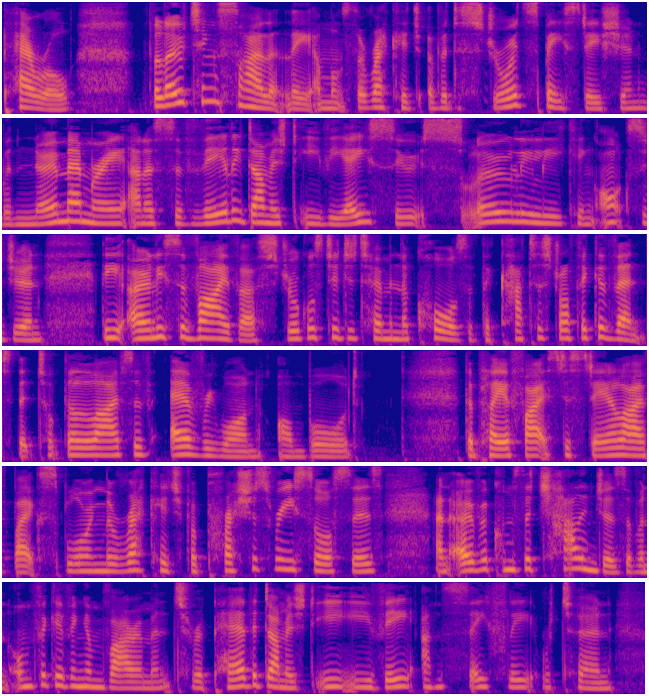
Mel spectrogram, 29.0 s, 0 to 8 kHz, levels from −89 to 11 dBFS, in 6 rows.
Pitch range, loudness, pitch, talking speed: 175-220 Hz, -24 LUFS, 195 Hz, 150 wpm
